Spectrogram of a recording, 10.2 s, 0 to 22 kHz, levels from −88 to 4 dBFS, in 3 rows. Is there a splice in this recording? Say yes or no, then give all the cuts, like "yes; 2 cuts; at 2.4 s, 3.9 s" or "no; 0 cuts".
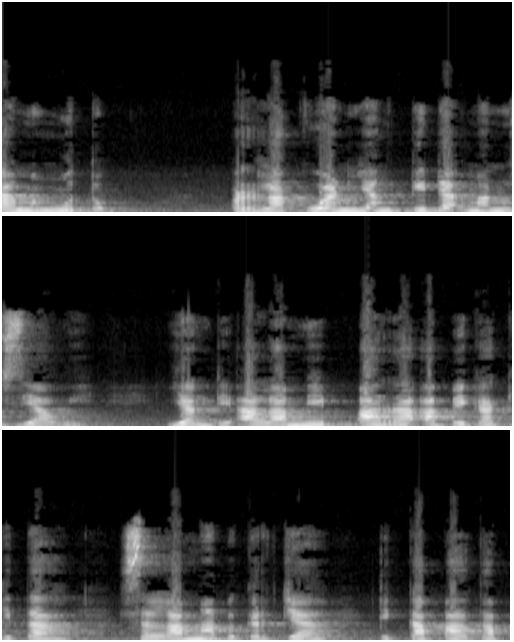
no; 0 cuts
